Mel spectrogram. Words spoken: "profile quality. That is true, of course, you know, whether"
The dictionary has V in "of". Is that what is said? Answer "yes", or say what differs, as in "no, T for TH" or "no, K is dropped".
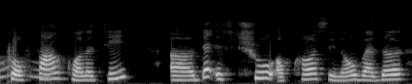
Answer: no, F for V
